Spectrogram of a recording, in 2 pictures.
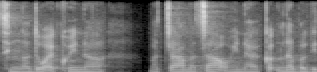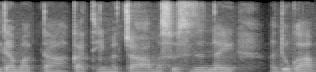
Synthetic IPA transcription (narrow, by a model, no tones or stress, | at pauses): siŋɐduɐ̰jkʰojnɐ | mɐt͡ʃamɐt͡ʃaojnɐkɐk̚nɐbɐɡidɐmɐk̚tɐkatʰimɐt͡ʃaɐmɐsusizinːɐjɐduɡɐ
